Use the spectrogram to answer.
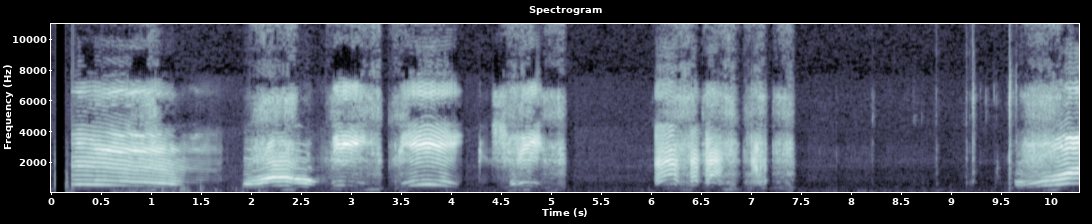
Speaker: Here is how a Furby is normally supposed to sound.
